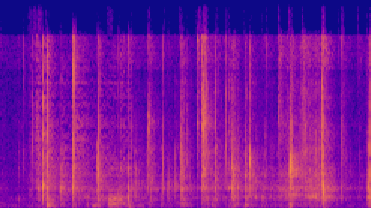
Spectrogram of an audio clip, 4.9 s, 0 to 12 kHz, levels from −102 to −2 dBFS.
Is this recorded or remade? remade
